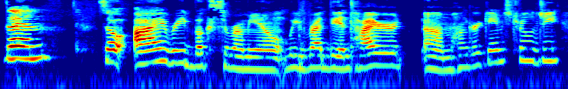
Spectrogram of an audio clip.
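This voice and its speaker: A woman's voice: medium pitch, lively intonation, unhurried. A young woman talks through her monthly reading in a loose, chatty way. She fills her speech with "like" and "um" and laughs every so often. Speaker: book vlogger. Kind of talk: casual monthly reading wrap-up.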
